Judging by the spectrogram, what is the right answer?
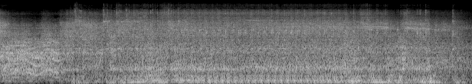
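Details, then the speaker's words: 1970 Plymouth Road Runner, V8 just restarted after 25 years of sitting, running on gas poured into the carburettor: uneven, lumpy, stumbling run with ignition timing off, direction unknown. "okay we got the timing off and I don't know which way that is"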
